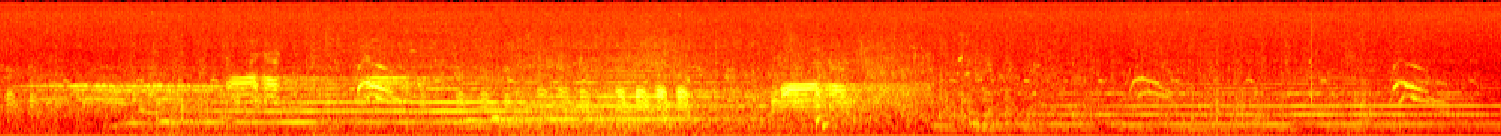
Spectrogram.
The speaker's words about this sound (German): Gänse.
